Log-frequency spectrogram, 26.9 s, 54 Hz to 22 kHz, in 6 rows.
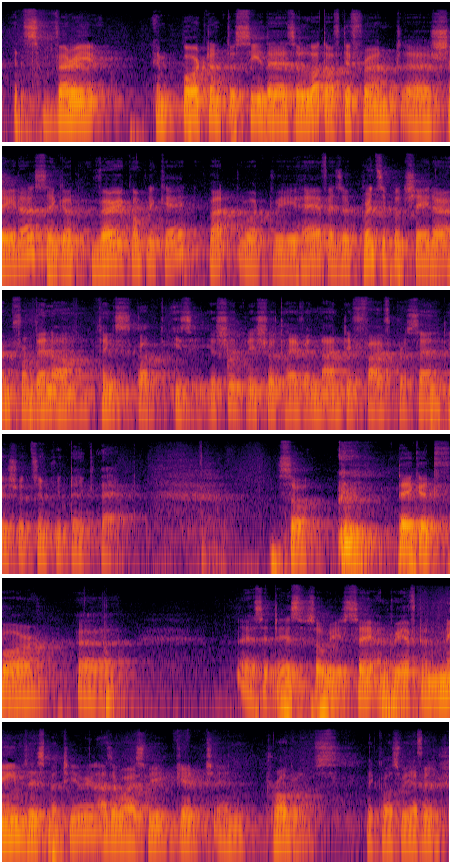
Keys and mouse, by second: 4.7-6.5 drag, 23.4 click.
